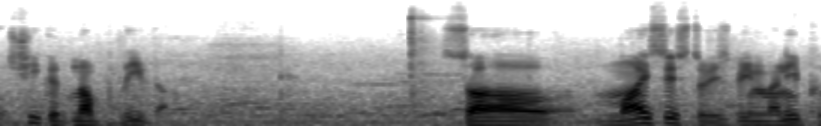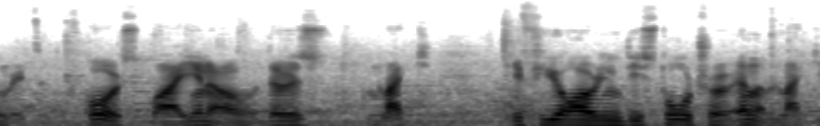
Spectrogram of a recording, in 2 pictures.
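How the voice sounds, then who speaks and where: A man in his thirties from Egypt, ranting in an agitated, rambling way with lots of swearing and filler words. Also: on the low side. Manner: agitated, rambling, swears often, heavy "you know" fillers. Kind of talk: rambling personal vlog monologue. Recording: loud outdoor street traffic noise.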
